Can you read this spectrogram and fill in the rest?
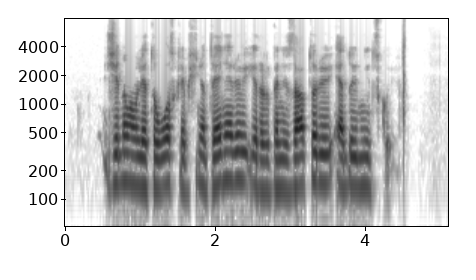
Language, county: Lithuanian, Klaipėda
